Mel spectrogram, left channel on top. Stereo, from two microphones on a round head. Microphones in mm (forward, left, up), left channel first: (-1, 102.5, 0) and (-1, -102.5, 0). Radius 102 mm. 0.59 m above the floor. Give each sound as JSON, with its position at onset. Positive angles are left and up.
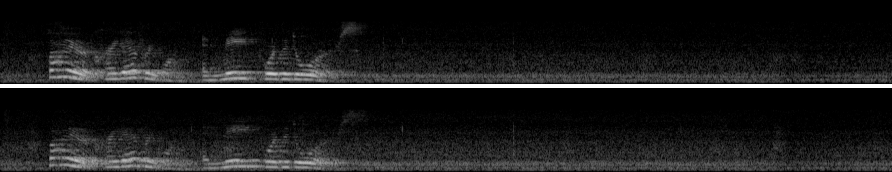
{"t": 0.5, "sound": "a woman speaking", "side_deg": 65, "distance_m": 3.0}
